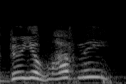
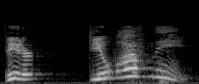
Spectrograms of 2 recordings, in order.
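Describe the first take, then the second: First: High, slow, gentle question; Jesus asking Peter, higher and slow; tender questioning Jesus. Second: High, loud repeated question; Jesus asking Peter again, higher and louder; pressing Jesus. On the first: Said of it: "he goes". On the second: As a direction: push the question harder. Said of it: "He says". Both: Retold or imitated.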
